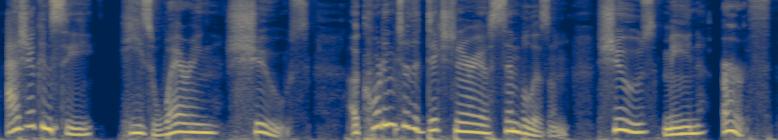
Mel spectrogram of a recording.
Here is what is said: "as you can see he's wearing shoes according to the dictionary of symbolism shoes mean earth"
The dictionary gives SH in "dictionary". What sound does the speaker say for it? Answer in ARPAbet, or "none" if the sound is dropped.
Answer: SH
